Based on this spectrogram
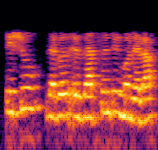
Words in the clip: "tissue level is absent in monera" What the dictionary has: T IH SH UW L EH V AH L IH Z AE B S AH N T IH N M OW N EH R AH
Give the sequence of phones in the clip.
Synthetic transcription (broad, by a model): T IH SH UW L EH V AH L IH Z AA S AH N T IH N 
